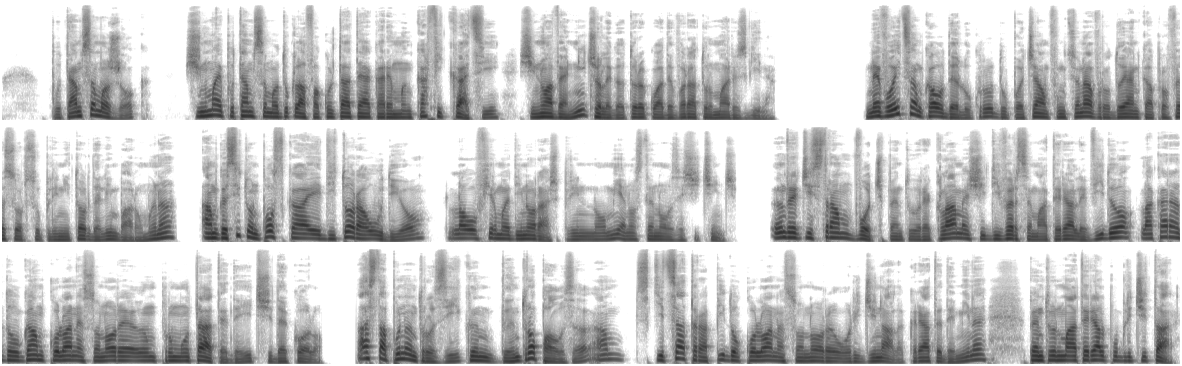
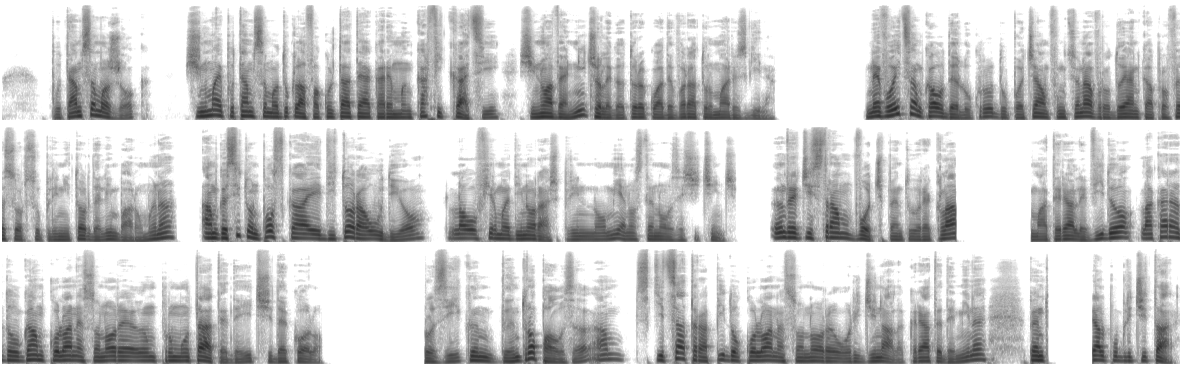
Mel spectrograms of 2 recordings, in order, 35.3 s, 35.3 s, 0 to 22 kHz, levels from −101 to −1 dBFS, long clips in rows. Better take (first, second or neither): first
